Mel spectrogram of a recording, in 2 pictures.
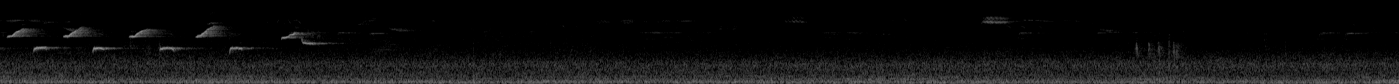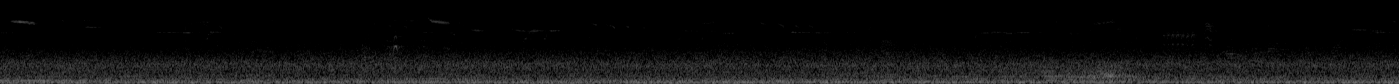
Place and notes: Wentbridge, UK - Wentbridge birdsong
There's an interesting bird song with a bit of variation which stops and starts. You can also hear some distant hunting gunshots, distant traffic, and occasionally dogs and people walking in the wood.
(rec. zoom H4n)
